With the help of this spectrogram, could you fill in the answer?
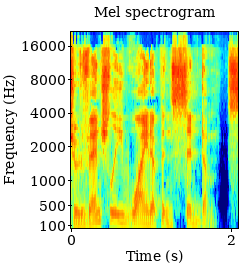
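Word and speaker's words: Sydenham: eventually wind up in Sidnum. Syndum. Sidum. It's it's it's said Sidnum, but it's spelled Sidenheim, basically.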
